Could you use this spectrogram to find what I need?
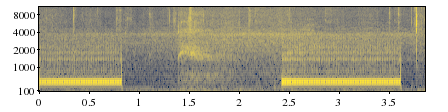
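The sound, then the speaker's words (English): A telephone dials a call during a phone-in game: two long, steady, mid-pitched tones separated by a quieter gap, with faint background sound between them. “Let's dial”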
